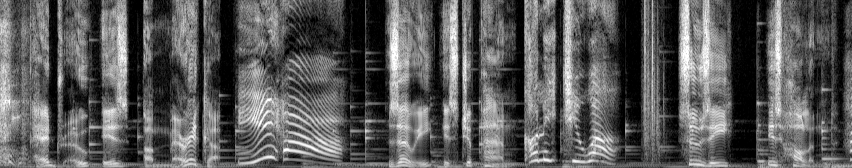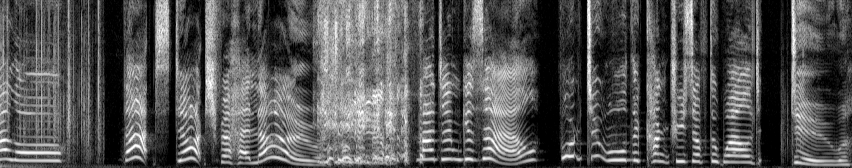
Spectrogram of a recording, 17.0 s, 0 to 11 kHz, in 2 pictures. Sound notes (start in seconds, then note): 11.6 laughter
